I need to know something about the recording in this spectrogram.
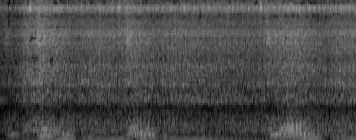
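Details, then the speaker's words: Chevy/Geo Metro before ignition parts replacement: starts fine and idles, but revving sounds lumpy and hesitant, smells of unburned gas, as if flooding; owner suspects plugs, wires or coils. "It had been revving fine at idle, and it does okay when you first start it up. But when you try to drive it, it feels like it's being flooded."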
